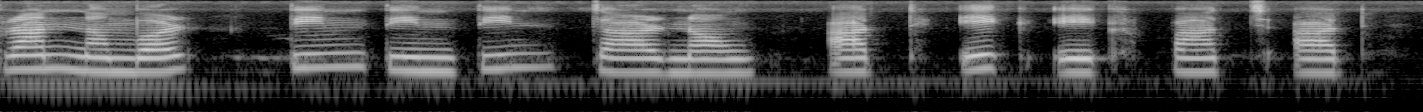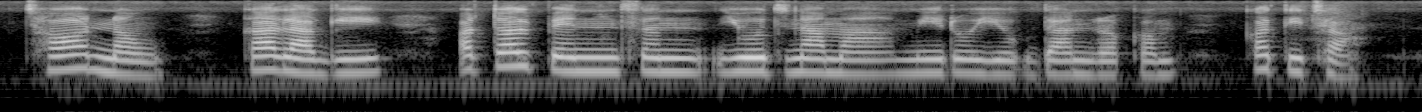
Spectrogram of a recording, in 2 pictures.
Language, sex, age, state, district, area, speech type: Nepali, female, 18-30, West Bengal, Kalimpong, rural, read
